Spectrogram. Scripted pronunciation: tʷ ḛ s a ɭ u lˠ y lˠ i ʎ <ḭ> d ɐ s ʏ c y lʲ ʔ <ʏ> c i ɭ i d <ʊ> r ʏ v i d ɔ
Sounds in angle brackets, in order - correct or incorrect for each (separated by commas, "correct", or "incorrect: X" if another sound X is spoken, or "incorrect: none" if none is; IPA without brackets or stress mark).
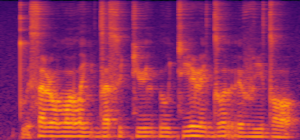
correct, incorrect: u, correct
